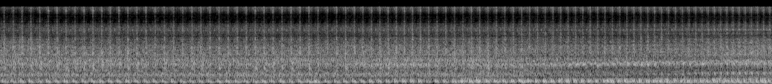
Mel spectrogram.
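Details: Honda Activa 2026 scooter, unusual engine noise: fast, regular pulsing beat of about four per second over the idle that slowly builds, no clear cause given.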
